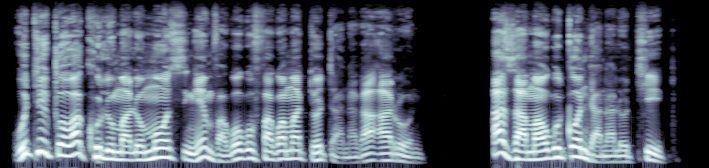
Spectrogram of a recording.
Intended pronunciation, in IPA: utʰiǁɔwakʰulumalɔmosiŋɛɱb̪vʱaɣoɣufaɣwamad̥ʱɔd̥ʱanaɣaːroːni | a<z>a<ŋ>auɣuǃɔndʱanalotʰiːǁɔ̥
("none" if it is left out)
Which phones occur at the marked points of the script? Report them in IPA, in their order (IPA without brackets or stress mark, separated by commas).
z, m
